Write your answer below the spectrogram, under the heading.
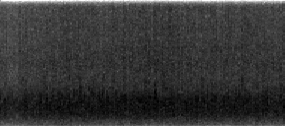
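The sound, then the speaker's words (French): An audience in a theater stands and applauds at a film's world premiere, a dense, continuous wash of clapping that holds at a steady level throughout with no voices standing out. “On a des frissons. Tous ces applaudissements.”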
